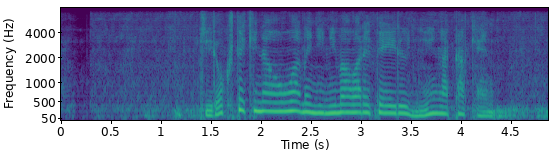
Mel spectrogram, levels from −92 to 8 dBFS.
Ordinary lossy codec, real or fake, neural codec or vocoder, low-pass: none; fake; codec, 16 kHz, 4.8 kbps, FACodec; 7.2 kHz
